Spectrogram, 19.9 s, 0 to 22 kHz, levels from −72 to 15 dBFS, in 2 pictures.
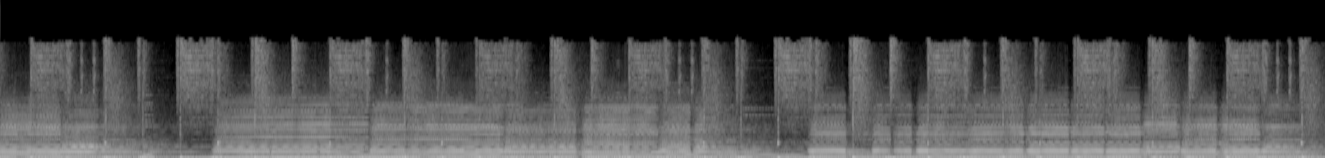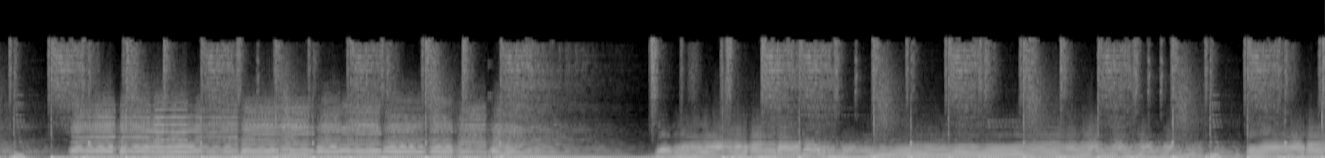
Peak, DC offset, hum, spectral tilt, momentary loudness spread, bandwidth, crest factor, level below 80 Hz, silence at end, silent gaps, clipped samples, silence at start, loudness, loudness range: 0 dBFS; under 0.1%; none; -4 dB/octave; 5 LU; 17 kHz; 12 dB; -24 dBFS; 0 s; none; under 0.1%; 0 s; -12 LUFS; 2 LU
